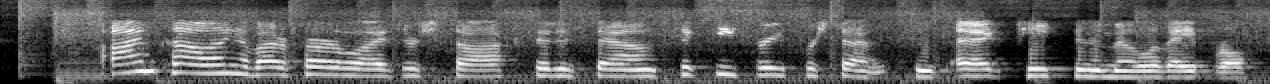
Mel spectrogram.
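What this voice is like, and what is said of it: Regional American accent. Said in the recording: “Love your accent. Nice. I feel at home.”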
